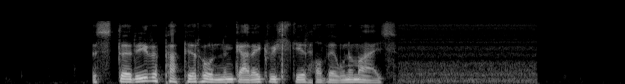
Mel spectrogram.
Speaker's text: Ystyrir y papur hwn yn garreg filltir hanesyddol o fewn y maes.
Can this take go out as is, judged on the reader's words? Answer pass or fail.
fail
